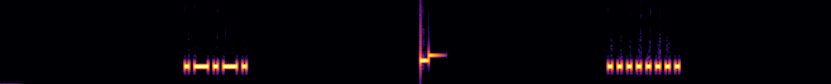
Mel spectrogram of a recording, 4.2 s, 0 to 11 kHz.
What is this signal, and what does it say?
Morse code, heard as a keyed tone, about 48 wpm, 700 Hz. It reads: <AR> <HH>
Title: Single Character (Letter:Number:Punctuation:Prosign) Alt 50wpm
